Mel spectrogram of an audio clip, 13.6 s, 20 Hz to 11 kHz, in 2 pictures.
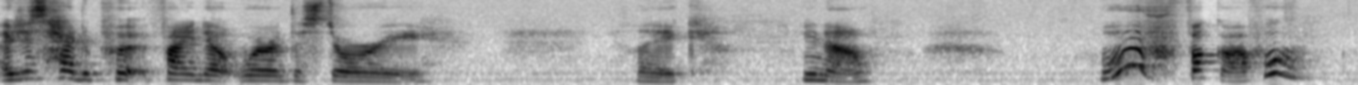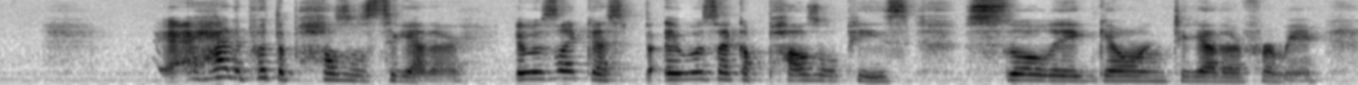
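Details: Adult woman with adult-onset Tourette syndrome that began about six years ago, diagnosed at 32. Repeated involuntary vocal tics, including swearing, break into her speech. She also reports throat clearing, sniffing, a hiccup-like tic and shoulder shrugging. Vocal tic with coprolalia.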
